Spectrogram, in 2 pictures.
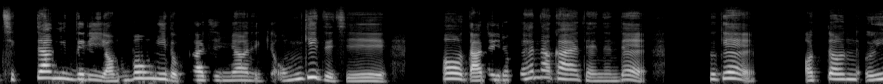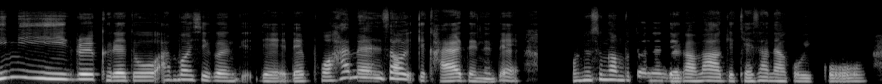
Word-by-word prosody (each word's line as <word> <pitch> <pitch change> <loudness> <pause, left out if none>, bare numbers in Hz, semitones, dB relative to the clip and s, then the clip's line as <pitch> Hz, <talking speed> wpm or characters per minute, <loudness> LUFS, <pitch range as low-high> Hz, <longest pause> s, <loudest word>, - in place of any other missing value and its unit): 직장인들이 240 -5 +3
연봉이 245 - +3
높아지면 195 -4 0
이렇게 160 - -13
옮기듯이 165 - +1 0.5
어 260 -1 +6
나도 185 -4 +4
이렇게 205 +2 -4
해 300 - 0
나가야 260 -8 +2
되는데 165 +3 -3 0.6
그게 265 +3 +2 0.5
어떤 235 +6 +2
의미를 255 -2 +3
그래도 180 -3 0
한번씩은 200 -6 -3
이게 - - -15
내 150 0 -4
내포하면서 190 - -2
이렇게 180 - -7
가야 165 +1 0
되는데 155 0 -6 0.5
어느 180 +3 -4
순간부터는 190 -6 -4
내가 155 +2 -2
막 170 +1 -1
이렇게 155 -1 -6
계산하고 155 -1 -5
있고 145 +1 -7
190 Hz, 275 characters per minute, -22 LUFS, 160-240 Hz, 0.6 s, 어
